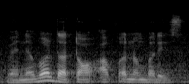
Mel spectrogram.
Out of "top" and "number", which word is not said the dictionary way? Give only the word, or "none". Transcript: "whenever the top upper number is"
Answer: top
